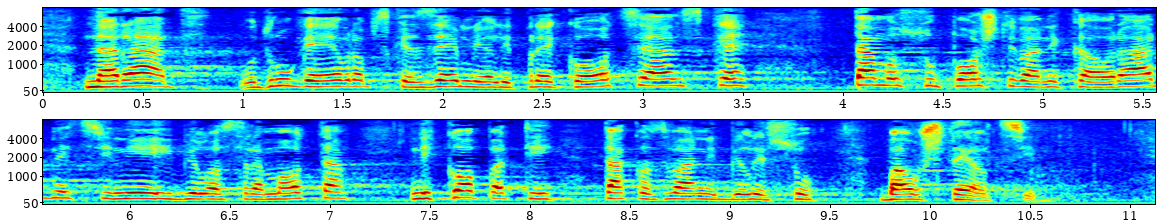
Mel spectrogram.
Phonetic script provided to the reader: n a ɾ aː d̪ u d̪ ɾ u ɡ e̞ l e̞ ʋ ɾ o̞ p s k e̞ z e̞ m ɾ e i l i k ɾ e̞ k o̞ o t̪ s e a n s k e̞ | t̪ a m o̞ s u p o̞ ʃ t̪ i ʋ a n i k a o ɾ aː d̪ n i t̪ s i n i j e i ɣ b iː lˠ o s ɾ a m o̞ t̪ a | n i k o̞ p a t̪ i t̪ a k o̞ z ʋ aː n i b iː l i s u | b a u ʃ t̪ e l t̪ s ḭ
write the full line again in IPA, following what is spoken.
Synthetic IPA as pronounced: n a ɾ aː d̪ u d̪ ɾ u ɡ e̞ e̞ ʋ ɾ o̞ p s k e̞ z e̞ m ʎ e i l i p ɾ e̞ k o̞ o t̪ s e a n s k e̞ | t̪ a m o̞ s u p o̞ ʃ t̪ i ʋ a n i k a o ɾ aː d̪ n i t̪ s i n i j e i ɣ b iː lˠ o s ɾ a m o̞ t̪ a | n i k o̞ p a t̪ i t̪ a k o̞ z ʋ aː n i b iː l i s u | b a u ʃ t̪ e l t̪ s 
